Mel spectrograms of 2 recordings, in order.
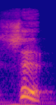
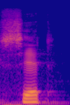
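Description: First: The command is said sharply and harshly. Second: The command is said in a mild nagging tone. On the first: The handler puts more pressure on the dog. The speaker calls it wrong. "You don't come down harder on the dog" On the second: The handler just keeps repeating until the dog complies. The speaker calls it right. "almost like a nagging type tone"

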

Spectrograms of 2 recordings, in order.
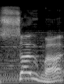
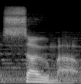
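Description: First: The word is said loudly. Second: The word is said at a normal volume.

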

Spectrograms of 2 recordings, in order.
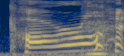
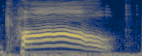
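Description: First: It is said in a Southern American accent. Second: It is said in an Australian accent. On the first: "Now I just sound like a redneck" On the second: "That sounds Australian, like Carl"

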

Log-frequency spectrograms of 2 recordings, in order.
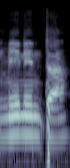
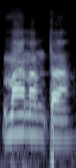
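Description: First: It is said in the colloquial form, min inta. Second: It is said in the formal form, man anta. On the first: This is the everyday spoken form. "আমরা বেশিরভাগই কথাবার্তা মিন শব্দটি ব্যবহার করে থাকি" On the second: This is the correct standard form. "শুদ্ধভাবে বলতে"

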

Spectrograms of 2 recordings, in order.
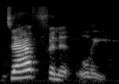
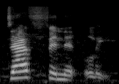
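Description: No difference in how they are said.

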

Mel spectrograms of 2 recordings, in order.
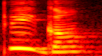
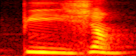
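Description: First: The g is hard, like in go. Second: The g is soft, like in rouge. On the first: The speaker calls it wrong. "Si on n'a pas fait E, on va prononcer pigeon" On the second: The speaker calls it right. "on a ajouté un E pour prononcer pigeon"

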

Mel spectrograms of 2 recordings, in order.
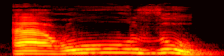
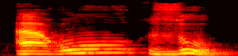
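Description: First: The middle consonant is a th-like sound. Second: The middle consonant is a plain z sound. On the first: The speaker calls it right. "Здесь именно межзубная буква «заль»" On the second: The speaker calls it wrong. "букву «заль» как «за», обычная «зай»... Это будет ошибка"

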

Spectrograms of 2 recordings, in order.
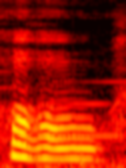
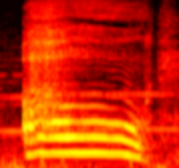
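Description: First: It sounds sad. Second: It sounds happy.

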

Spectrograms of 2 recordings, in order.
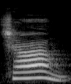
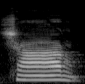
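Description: First: The syllable has a falling tone. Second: The syllable has a level mid tone. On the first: "เสียงโท" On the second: "เสียงสามัญ"

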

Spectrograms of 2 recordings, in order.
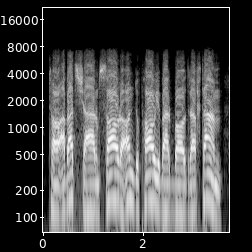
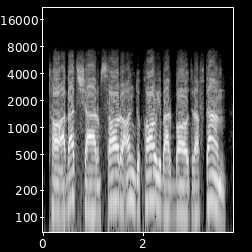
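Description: No difference in how they are said.

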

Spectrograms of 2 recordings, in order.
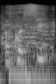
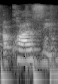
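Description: First: The last syllable begins with an s sound. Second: The last syllable begins with a z sound. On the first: The speaker calls it right. "It's AKWASI, not ZI" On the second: The speaker calls it wrong. "not Akwazi. You don't see no Z there"

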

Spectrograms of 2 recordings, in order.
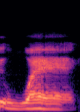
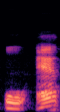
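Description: First: The vowels are merged quickly into one glide, WE. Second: The two vowels are sounded separately, O then E. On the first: The speaker calls it right. "bacanya cepat menjadi bukan OE tapi WE" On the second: The speaker calls it wrong. "bukan OE"

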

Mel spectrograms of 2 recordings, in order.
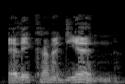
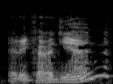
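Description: First: The voice falls at the end. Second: The voice rises at the end. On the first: It states a fact. "That's a sentence" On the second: It asks a question. "change a period to a question mark, and you get an interrogative sentence"

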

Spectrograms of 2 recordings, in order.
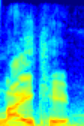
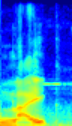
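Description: First: The word is said as two syllables ending in an 'ee' sound. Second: The word is said as one syllable with no final 'ee' sound. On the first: The speaker calls it right. "that's called Nike. We'll pronounce that in a better way" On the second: The speaker calls it wrong. "That's not called Nike"

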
